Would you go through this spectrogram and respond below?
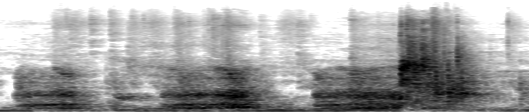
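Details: Two puppies fighting over food, one angry and barking: rough, harmonic growling snarls in three long bursts, then a sharper yelping bark near the end, with steady low hum underneath.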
